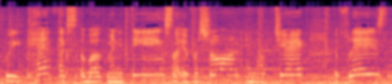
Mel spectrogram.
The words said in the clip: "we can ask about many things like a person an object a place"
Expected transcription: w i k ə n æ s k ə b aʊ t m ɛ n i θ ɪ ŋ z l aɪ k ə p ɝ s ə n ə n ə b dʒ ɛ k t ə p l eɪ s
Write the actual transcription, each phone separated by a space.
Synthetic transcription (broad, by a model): w i k ə n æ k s ə b aʊ t m ɛ n i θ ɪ ŋ s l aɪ ə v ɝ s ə n ə n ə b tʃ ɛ k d ə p l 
